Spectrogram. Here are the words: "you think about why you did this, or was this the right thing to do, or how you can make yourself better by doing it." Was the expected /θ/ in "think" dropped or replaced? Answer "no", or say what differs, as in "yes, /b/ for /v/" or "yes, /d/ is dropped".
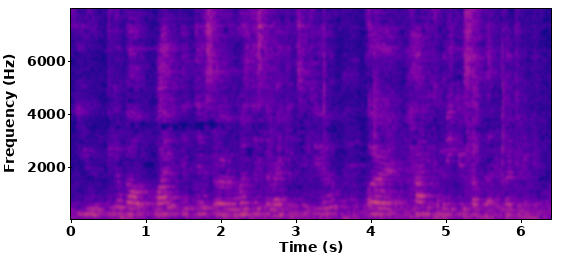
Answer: no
